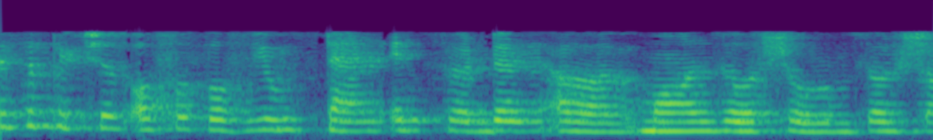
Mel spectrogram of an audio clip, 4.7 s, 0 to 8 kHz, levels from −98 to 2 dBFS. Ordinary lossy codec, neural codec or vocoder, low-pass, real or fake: AAC, 16 kbps; codec, 16 kHz, 0.8 kbps, ZipCodec; 7.2 kHz; fake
